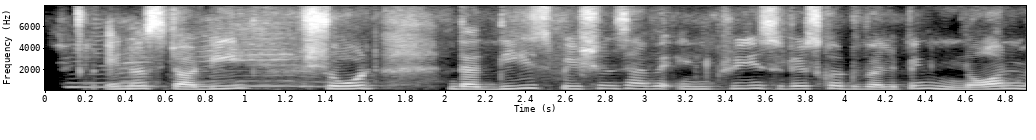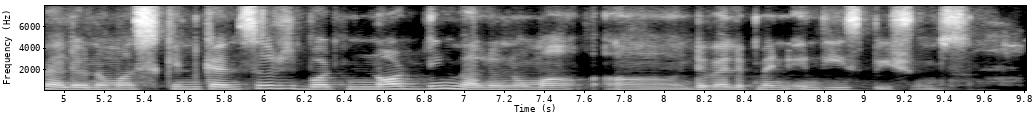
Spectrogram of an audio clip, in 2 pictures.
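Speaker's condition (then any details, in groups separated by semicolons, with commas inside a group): No condition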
